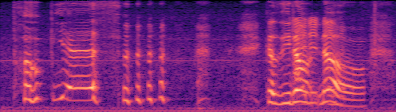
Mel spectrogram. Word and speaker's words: Popeyes: Because I used to think Popeyes, the restaurant, was Pope Yes. Pope, yes.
